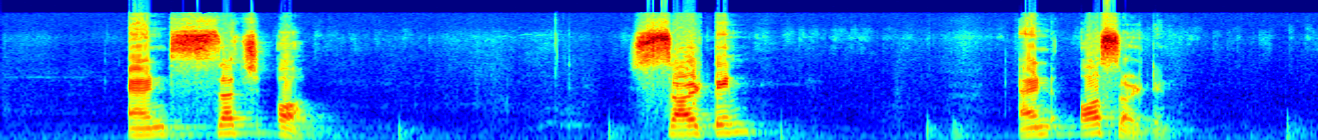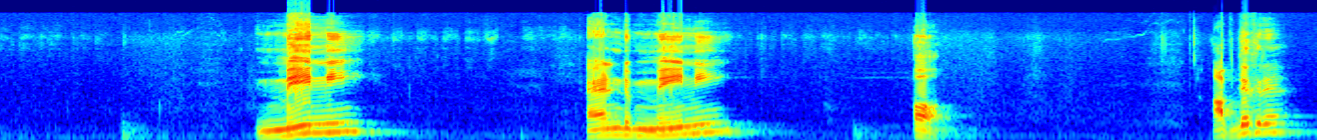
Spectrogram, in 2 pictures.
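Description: A man speaks slowly and clearly, like a teacher, close by.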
